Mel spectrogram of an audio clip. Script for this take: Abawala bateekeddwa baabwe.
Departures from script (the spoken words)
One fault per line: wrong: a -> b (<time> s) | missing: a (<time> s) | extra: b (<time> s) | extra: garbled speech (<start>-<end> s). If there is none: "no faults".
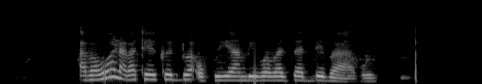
extra: okuyambibwa bazadde (2.0 s)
